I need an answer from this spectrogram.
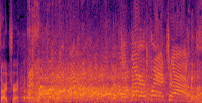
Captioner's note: laughter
